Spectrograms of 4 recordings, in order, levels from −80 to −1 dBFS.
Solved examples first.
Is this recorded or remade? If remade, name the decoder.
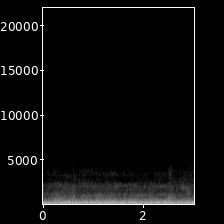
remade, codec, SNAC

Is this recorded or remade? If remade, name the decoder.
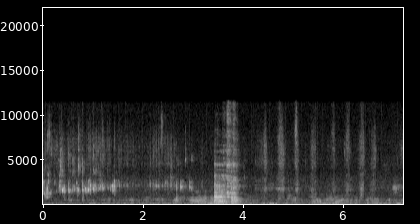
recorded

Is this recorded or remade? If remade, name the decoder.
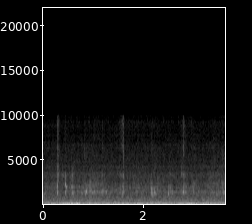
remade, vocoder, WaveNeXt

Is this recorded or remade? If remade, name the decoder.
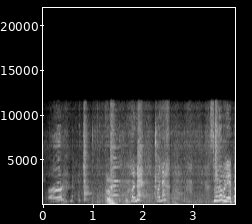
remade, codec, DAC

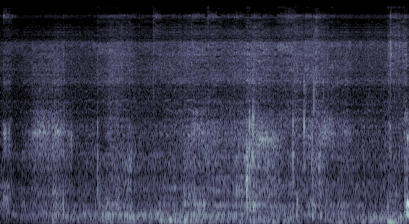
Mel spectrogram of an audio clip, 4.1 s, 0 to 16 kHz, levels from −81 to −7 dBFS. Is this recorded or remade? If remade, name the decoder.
remade, codec, SNAC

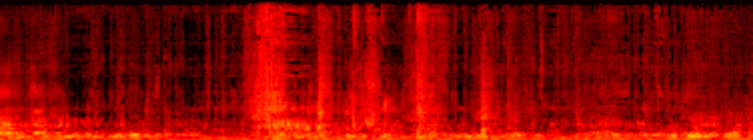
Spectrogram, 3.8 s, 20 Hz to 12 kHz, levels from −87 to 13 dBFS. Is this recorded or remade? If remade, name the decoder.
remade, vocoder, BigVGAN v2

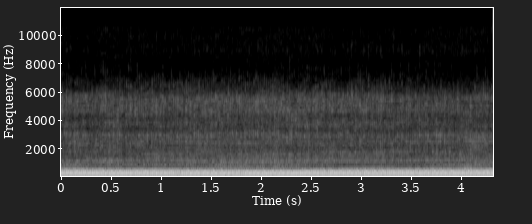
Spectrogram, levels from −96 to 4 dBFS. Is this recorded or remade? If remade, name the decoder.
remade, vocoder, Vocos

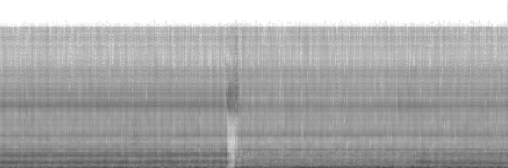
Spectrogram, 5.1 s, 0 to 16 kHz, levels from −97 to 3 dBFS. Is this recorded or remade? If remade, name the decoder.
remade, vocoder, BigVGAN v2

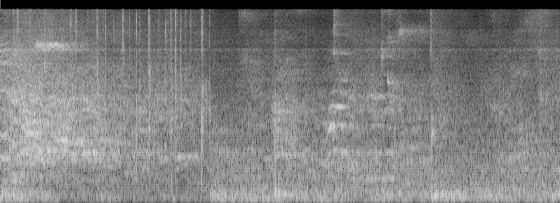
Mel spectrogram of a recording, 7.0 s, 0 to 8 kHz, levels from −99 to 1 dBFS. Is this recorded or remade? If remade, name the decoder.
remade, codec, DAC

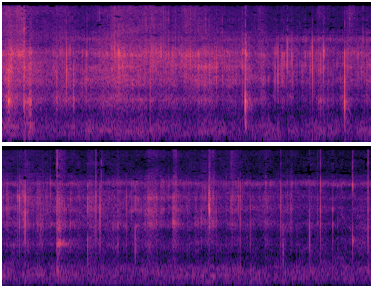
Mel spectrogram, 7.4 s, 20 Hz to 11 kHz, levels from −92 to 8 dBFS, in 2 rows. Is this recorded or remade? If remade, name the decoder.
remade, codec, SNAC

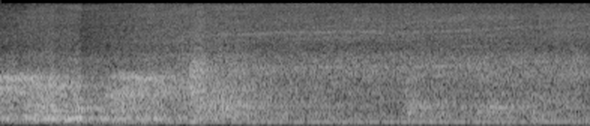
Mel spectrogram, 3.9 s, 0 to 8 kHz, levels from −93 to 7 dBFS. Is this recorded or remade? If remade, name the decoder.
recorded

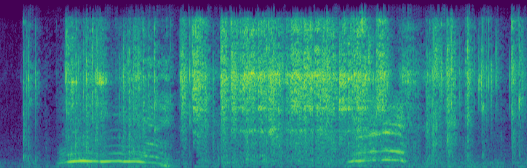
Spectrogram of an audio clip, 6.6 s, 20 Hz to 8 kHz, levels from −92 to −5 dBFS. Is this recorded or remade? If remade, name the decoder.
recorded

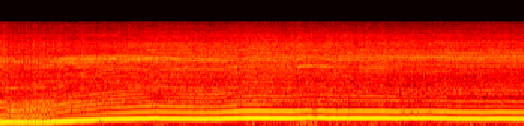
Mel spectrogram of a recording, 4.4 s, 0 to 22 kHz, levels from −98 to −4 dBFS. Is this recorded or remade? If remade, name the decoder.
remade, vocoder, Vocos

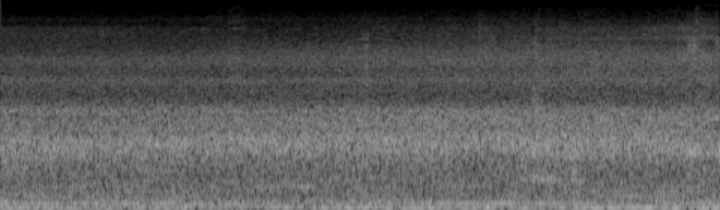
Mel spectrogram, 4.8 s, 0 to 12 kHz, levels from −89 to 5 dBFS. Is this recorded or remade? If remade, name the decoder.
recorded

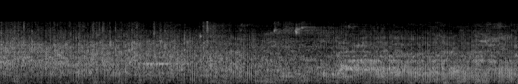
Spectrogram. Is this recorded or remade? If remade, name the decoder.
remade, vocoder, HiFi-GAN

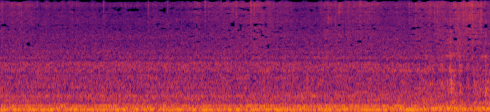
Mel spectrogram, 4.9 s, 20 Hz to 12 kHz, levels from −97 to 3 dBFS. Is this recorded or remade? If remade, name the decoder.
recorded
